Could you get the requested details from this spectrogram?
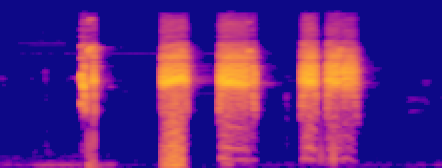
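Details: Black francolin calling one rasping phrase: a brief sharp note followed by four loud, harsh, buzzy notes in a quick chik-cheek-cheek-chik-chik rhythm, the final pair nearly joined, with no other sounds.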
